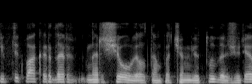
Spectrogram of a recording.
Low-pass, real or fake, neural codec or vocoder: 7.2 kHz; fake; codec, 24 kHz, 3 kbps, HILCodec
